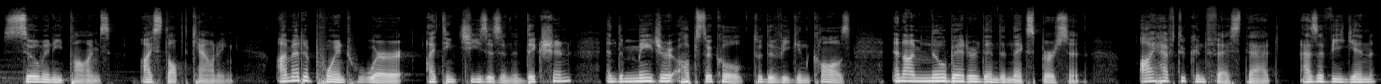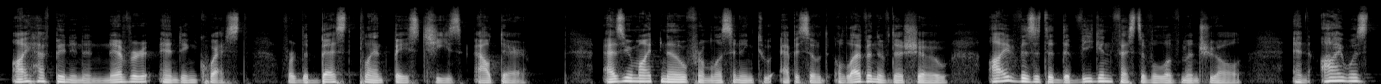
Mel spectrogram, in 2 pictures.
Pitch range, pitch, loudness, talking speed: 95-130 Hz, 110 Hz, -16 LUFS, 170 wpm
